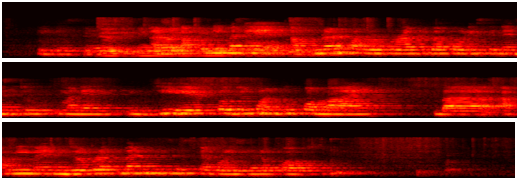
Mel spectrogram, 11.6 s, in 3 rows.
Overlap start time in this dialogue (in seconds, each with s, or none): 1.2 s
